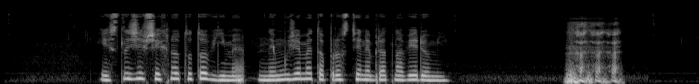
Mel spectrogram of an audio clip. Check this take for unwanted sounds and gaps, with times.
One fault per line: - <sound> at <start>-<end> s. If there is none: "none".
- laugh at 5.6-6.3 s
